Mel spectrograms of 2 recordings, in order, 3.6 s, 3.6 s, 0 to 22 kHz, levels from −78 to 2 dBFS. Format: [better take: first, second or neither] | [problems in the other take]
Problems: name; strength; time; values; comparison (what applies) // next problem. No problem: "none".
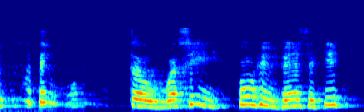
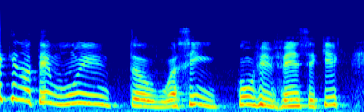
second | noise reduction (neural mask model DeepFilterNet 3)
